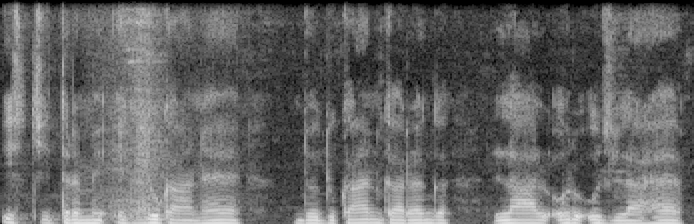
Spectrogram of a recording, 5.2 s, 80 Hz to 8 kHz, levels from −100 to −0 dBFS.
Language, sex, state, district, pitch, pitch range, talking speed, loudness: Hindi, male, Jharkhand, Palamu, 115 Hz, 115-120 Hz, 150 wpm, -16 LUFS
